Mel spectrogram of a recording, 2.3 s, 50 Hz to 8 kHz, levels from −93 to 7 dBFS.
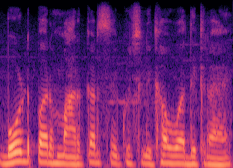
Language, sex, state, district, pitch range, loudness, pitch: Hindi, male, Bihar, Samastipur, 125-150 Hz, -18 LUFS, 140 Hz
